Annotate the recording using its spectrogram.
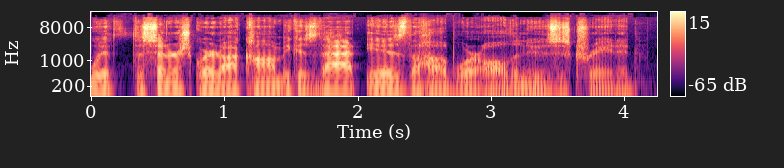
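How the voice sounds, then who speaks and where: Moderate-paced speech from a man with an American accent, very clean recording with a silent background, dry and close with no echo. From Pittsburgh, western Pennsylvania. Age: 50s. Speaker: news executive and former sports writer. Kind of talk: casual interview chat. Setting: podcast studio. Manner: halting, many fillers.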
